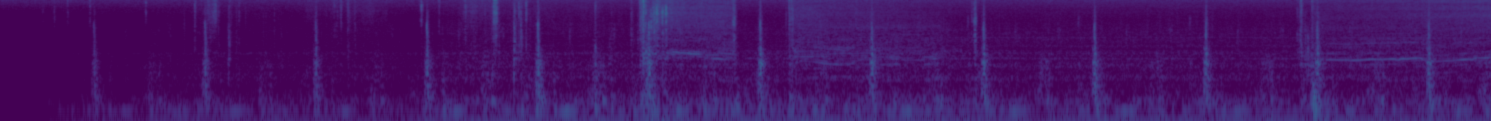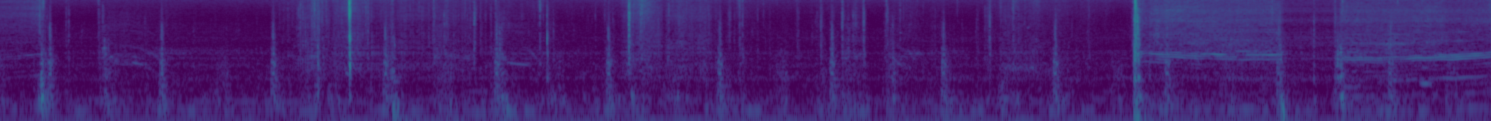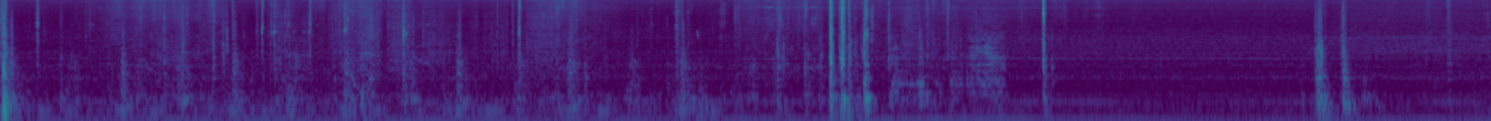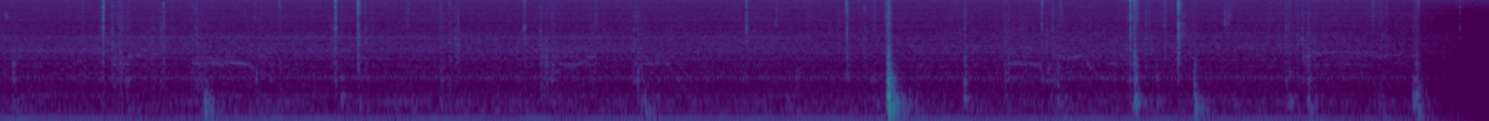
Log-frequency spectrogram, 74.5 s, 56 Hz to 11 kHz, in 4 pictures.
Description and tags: CAR wipers windows Y
Please note to engage END FIRE in decode (the mic was pointed for on Z axis and not compensated for during record). Interior backseat POV. honda civic 2006.
Bformat, car, interior, windshield, wiper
